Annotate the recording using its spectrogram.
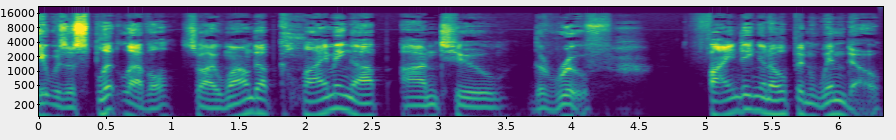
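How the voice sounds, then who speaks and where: An American accent carries this man's unremarkable speaking voice, fairly low in pitch, with lively intonation at a fairly slow pace. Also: very even loudness. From upstate New York. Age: 50s. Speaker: fill-in radio talk show host. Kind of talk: call-in talk radio.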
